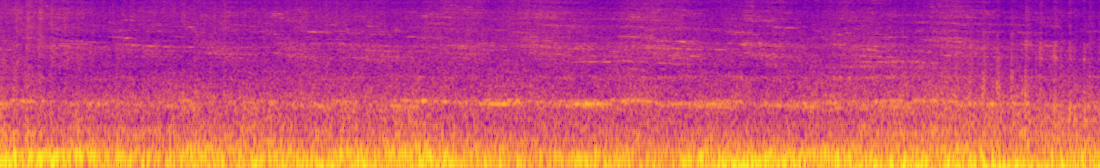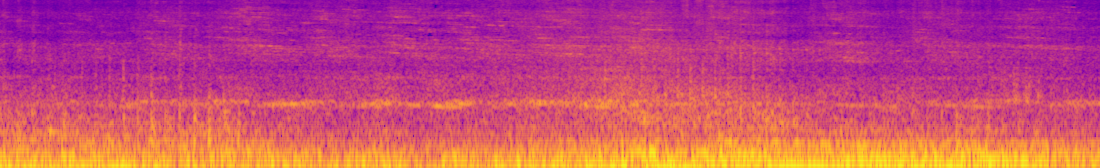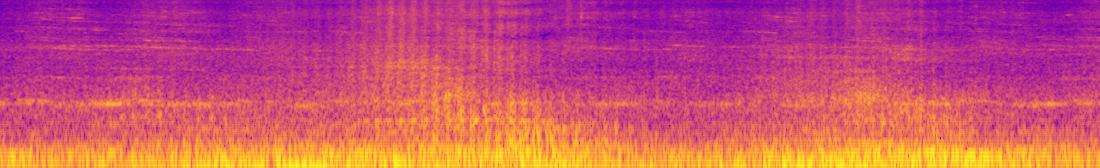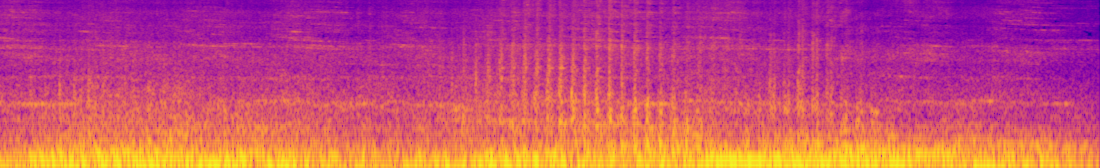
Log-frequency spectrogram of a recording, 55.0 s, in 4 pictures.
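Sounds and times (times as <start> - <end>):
wheels clickety-clack: 0.0 - 6.3, 10.2 - 17.5, 20.2 - 54.1
freight train rumbling past: 0.0 - 55.0.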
